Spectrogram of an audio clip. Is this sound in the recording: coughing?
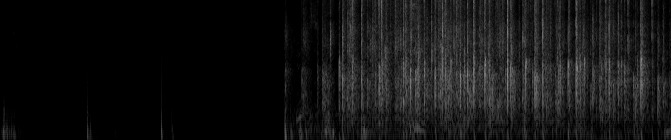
no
